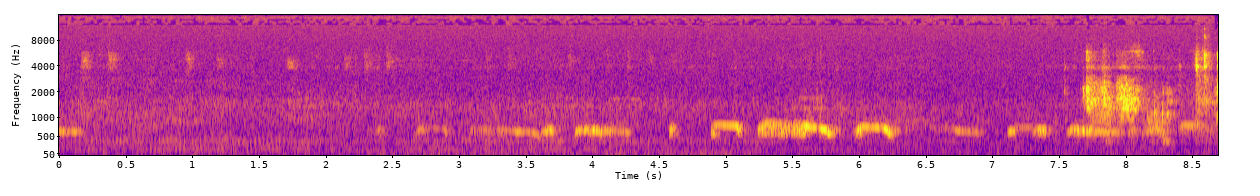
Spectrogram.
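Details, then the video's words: Lure spotted dove calling to goad wild doves into a fight; a string of short rounded coos grows louder midway, with a brief burst of broadband noise near the end. "chim cu mồi thúc đấu và gáy gọi kích bổi rất xiêng gáy"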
